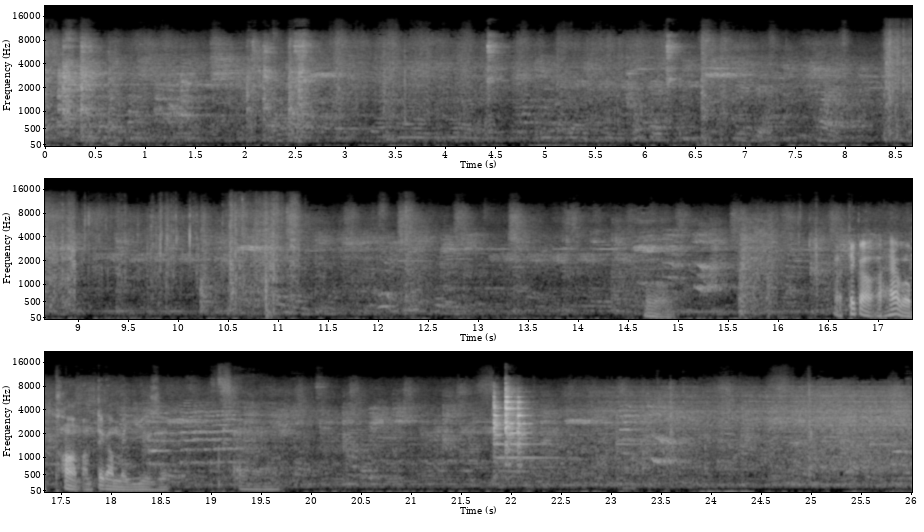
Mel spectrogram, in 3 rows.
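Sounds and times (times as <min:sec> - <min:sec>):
faint indistinct voices: 0:00.0 - 0:26.0.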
